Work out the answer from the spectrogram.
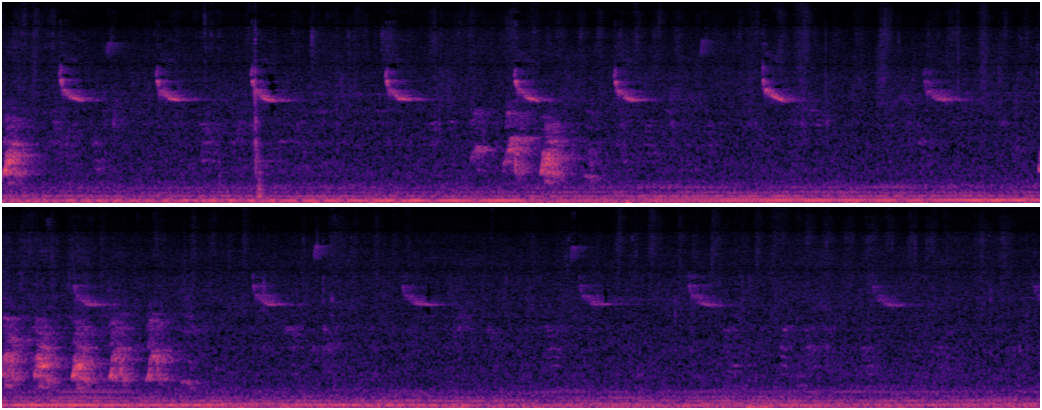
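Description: A bird calling over and over, a short downward-slurred chirp about once a second, over a steady low rumble. Twice there is a brief bout of lower, rapid chattering.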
